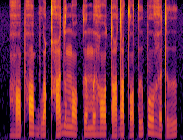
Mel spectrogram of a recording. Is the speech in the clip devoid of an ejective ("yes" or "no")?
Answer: yes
